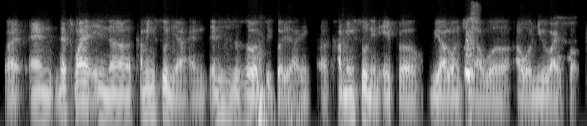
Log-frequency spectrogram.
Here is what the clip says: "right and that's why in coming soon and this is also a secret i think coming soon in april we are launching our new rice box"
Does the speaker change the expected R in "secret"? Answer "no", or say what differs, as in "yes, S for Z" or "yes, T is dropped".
yes, R is dropped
